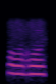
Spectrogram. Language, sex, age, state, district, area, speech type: Marathi, female, 18-30, Maharashtra, Ahmednagar, rural, conversation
